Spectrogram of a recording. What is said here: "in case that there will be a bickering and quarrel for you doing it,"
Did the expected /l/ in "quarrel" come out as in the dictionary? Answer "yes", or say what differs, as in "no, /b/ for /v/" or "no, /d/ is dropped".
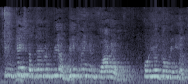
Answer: no, /n/ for /l/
